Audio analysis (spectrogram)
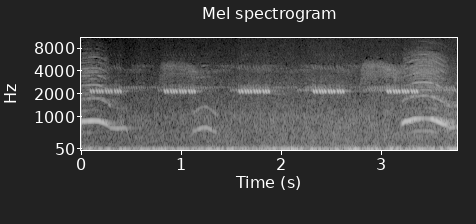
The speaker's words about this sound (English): Nearby, what looked like two owls fight in the darkness.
